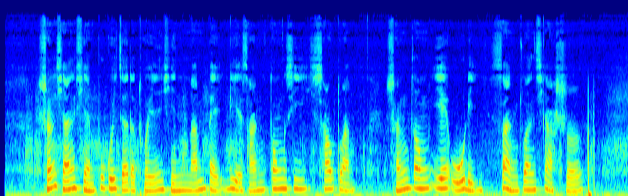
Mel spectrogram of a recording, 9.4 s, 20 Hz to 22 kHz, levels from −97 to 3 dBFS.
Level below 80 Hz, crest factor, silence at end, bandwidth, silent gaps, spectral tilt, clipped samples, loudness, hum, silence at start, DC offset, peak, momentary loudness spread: -42 dBFS; 18 dB; 0 s; 15 kHz; none; -8 dB/octave; under 0.1%; -28 LUFS; none; 0.05 s; under 0.1%; -10 dBFS; 14 LU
